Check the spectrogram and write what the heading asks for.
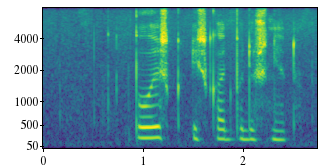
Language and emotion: Russian, neutral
